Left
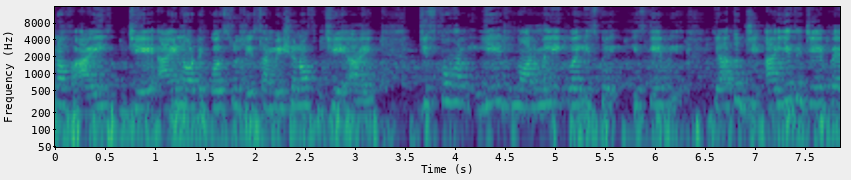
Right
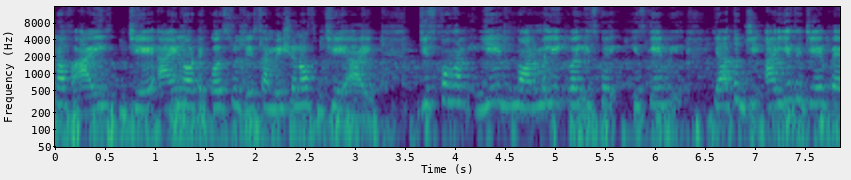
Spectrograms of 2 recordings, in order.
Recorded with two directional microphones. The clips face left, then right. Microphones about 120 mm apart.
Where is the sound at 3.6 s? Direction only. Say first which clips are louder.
Right 6 dB; 60° right (ahead or behind).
